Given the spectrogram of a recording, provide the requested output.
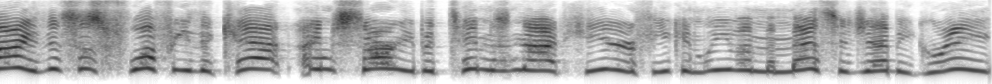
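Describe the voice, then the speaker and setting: Someone puts on a squeaky character voice at an extremely high pitch, keeping a moderate pace with hardly any pauses. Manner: polite, friendly.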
